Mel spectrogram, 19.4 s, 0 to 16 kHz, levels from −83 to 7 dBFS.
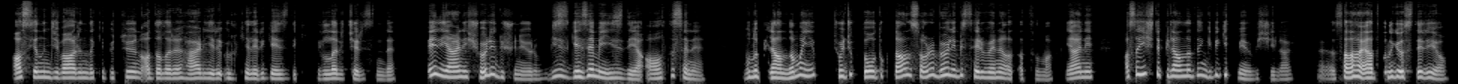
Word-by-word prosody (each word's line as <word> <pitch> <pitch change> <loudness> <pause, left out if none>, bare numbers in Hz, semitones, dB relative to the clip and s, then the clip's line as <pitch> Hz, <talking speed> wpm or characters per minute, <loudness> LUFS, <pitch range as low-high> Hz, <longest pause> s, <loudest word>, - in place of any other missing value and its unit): Asya'nın 210 +1 +2
civarındaki 195 0 -1
bütün 210 +3 -3
adaları 180 +1 -1
her 175 +1 0
yeri 175 -1 -2
ülkeleri 170 +1 -5
gezdik 160 -2 -4 0.2
yıllar 160 +2 0
içerisinde. 145 -3 -8 0.4
Ve - - +5
yani 225 -7 +4
şöyle 225 +6 +1
düşünüyorum 150 -6 -9
biz 220 +4 -5
gezemeyiz 210 -6 +1
diye 150 -3 -2
6 180 +10 -4
sene 150 - -5 0.5
bunu 215 +5 0
planlamayıp 205 +9 +3 0.2
çocuk 245 +5 -3
doğduktan 225 +3 +3
sonra 260 -1 0
böyle 260 -1 +1
bir 275 - -3
serüvene 200 -6 +1
a 165 -2 -4
atılmak. 145 -2 -16
Yani 200 +6 0 0.4
aslında 310 +9 +1
hiç 340 - -2
de - - +1
planladığın 250 +1 0
gibi 260 +6 -6
gitmiyor 175 - -7
bir - - -20
şeyler. 145 +1 -15 0.3
Eee, - - -19 0.2
sana 200 +3 +6
hayat 190 -5 +6
bunu 215 +2 0
gösteriyor. 195 -8 +1
195 Hz, 135 wpm, -22 LUFS, 170-225 Hz, 0.5 s, sana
